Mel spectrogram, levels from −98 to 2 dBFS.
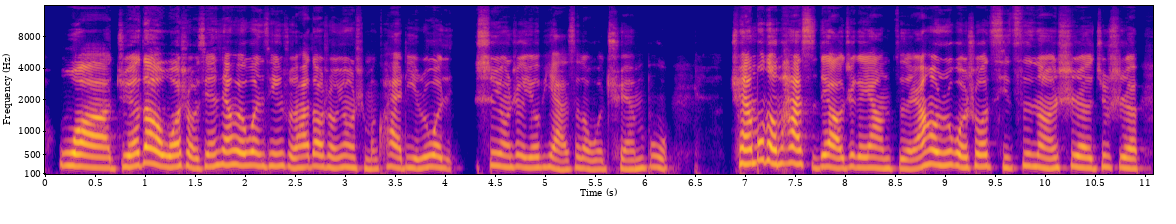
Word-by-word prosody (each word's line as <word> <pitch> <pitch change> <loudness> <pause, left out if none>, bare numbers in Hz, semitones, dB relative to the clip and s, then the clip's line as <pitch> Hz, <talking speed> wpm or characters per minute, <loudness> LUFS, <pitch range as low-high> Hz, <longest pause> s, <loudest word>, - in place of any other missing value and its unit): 我 245 -5 +5
觉 245 +5 +1
得 310 -1 +6
我 245 -1 +4
首 245 -6 -2
先 250 +5 -3
先 285 -1 +1
会 285 -2 +3
问 265 -1 0
清 260 +1 -4
楚 240 -4 -5
他 230 +2 0
到 250 -1 +1
时 240 - -5
候 220 - -3
用 230 0 -3
什 215 -1 -9
么 200 - -7
快 235 +2 -4
递， 220 +1 -6
如 220 +3 -2
果 240 -2 0 0.3
是 275 - -7
用 245 -3 -3
这 250 - -6
个 230 - -3
UPS 225 -3 -4
的， 215 - -5
我 190 0 -7
全 195 +1 -6
部 220 -3 -8 0.6
全 310 -1 +4
部 385 - +3
都 345 -5 +6
Pass 305 -6 +2
掉 230 -2 +3
这 240 +3 -5
个 230 -1 -1
样 215 -2 -2
子。 205 -1 -6
然 230 +6 +2
后 295 0 +3
如 280 0 0
果 250 -4 +1
说 250 +2 -1
其 240 -2 -8
次 240 +5 -7
呢， 220 -3 -1
是 225 -1 -2
就 235 +3 -7
是， 220 -2 -2
235 Hz, 305 characters per minute, -20 LUFS, 215-260 Hz, 0.6 s, 得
